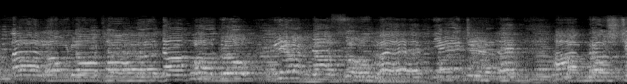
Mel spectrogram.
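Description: Polish folk band performing a song: a woman singing into a microphone over fiddle and double bass, with a steady bass line underneath.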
